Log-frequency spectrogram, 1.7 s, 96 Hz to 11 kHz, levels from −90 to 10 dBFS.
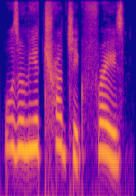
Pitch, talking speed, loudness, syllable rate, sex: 280 Hz, 210 wpm, -14 LUFS, 6.0 syllables/s, female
